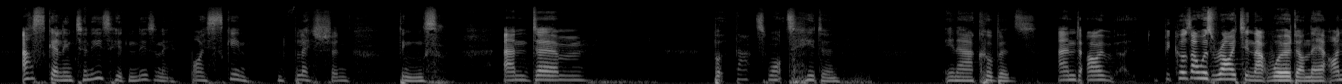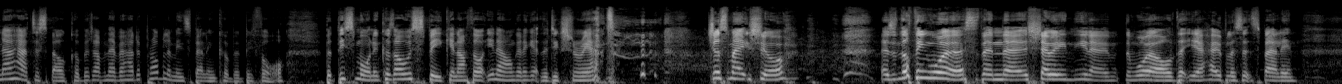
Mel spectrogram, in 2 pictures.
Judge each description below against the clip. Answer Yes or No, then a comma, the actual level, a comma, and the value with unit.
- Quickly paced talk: No, average, 185 wpm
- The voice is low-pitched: No, high, 200 Hz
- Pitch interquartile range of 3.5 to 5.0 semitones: Yes, average, 4.4 semitones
